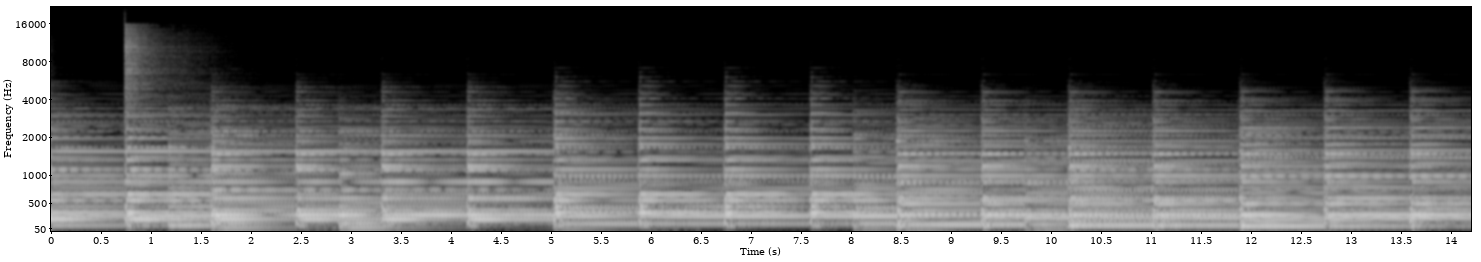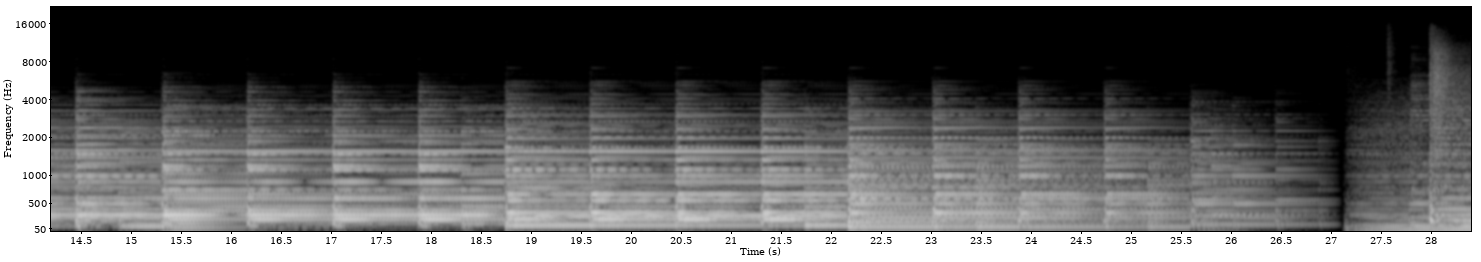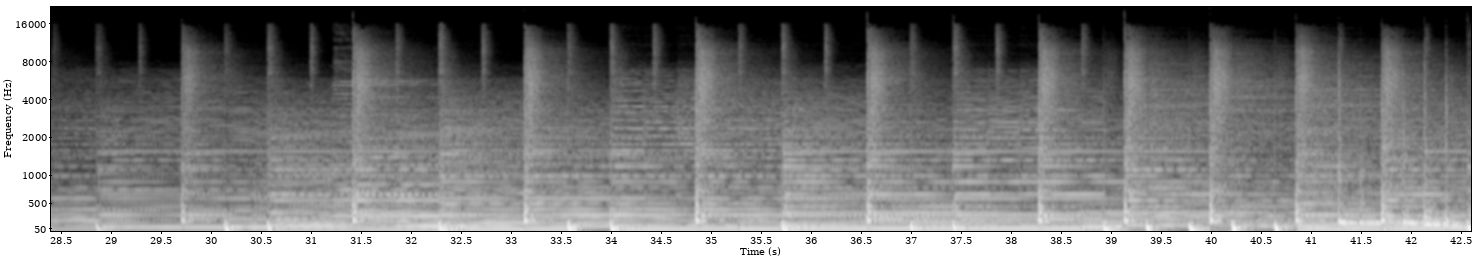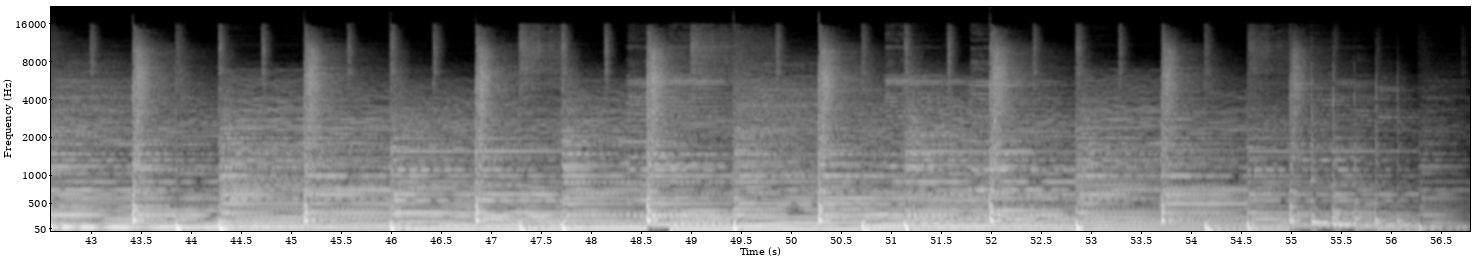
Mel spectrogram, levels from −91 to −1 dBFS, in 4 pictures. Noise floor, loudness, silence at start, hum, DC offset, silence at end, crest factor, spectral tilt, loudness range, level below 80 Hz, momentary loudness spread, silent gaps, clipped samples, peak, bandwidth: -51 dBFS; -18 LUFS; 0 s; none; under 0.1%; 0.05 s; 16 dB; -6.5 dB/octave; 11 LU; -20 dBFS; 12 LU; none; under 0.1%; 0 dBFS; 14 kHz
